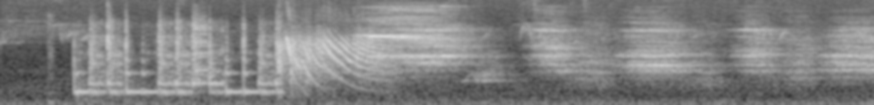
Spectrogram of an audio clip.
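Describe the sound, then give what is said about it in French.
A donkey brays loudly: a burst of rapid, harsh honking pulses slides into a long descending wheeze, then rasping hee-haw cycles continue, with no voices present. “Et l'âne se mettait à brère de plus belle.”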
